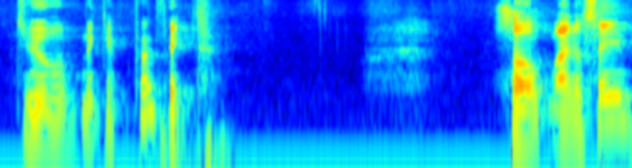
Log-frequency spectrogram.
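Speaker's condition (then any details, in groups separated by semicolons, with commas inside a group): Cleft palate; present from birth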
